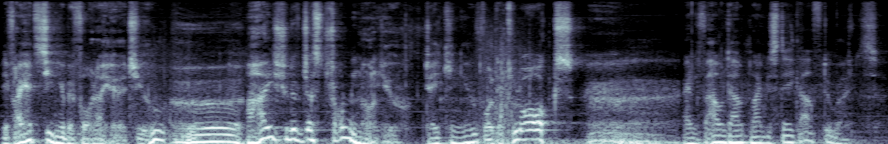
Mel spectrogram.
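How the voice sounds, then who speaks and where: An ancient, ponderous tree giant for a fantasy audiobook. The voice is low and very drawn-out, yet it swells and dips widely as it muses warily. A clear bed of ambient sound lies behind it. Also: male voice, sing-song, warm tone, slight background noise, exaggerated voice. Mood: puzzled. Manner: slow, deliberate, drawn-out hums and musing repetitions. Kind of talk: audiobook character acting.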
